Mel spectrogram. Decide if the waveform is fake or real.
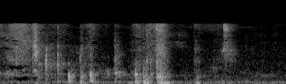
real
